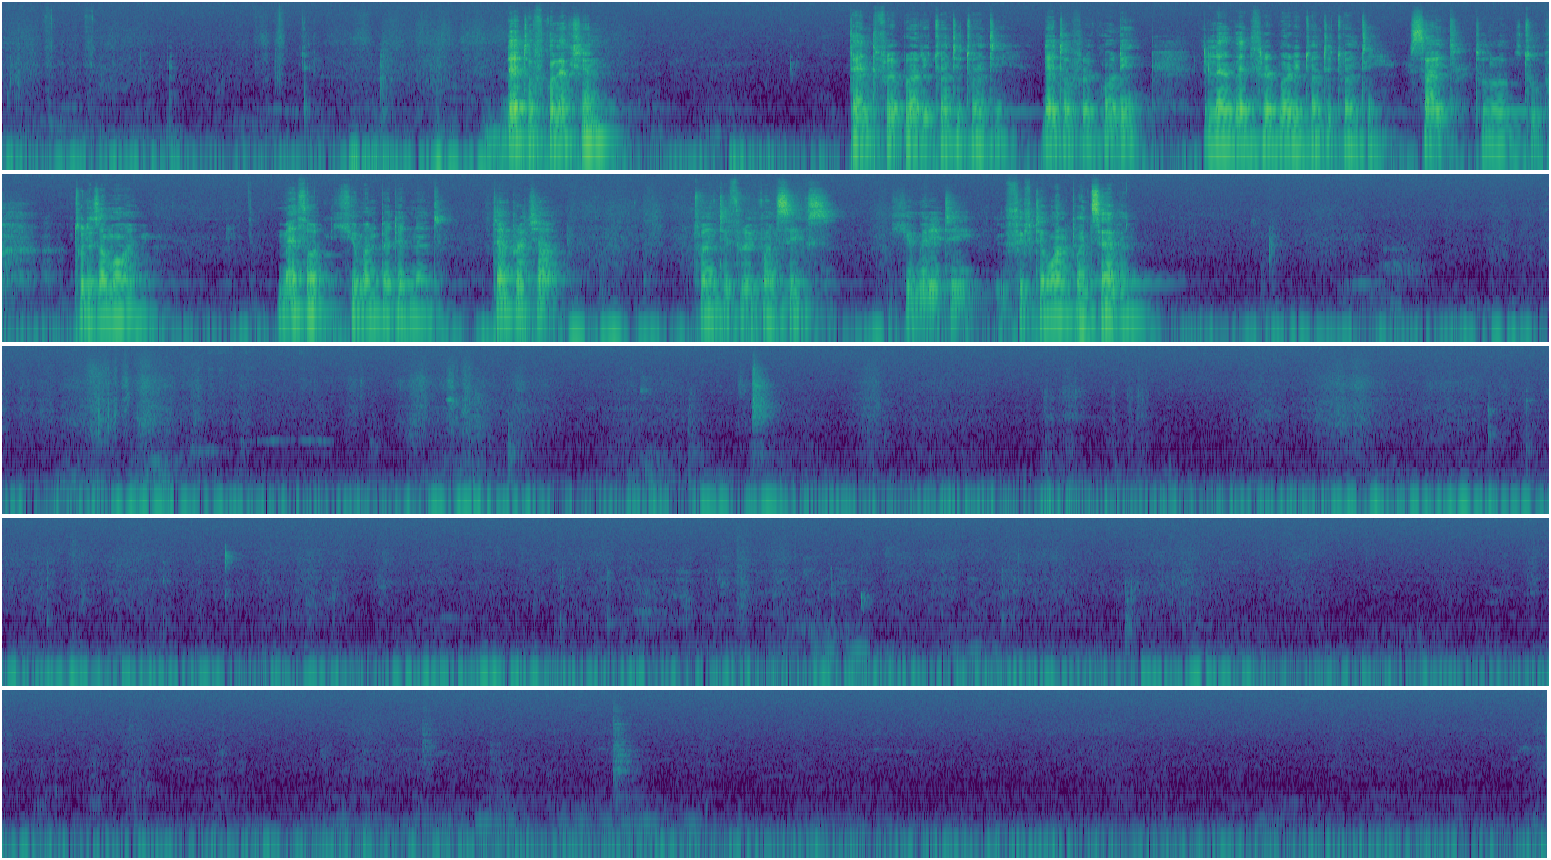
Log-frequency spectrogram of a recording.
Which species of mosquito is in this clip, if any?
no mosquito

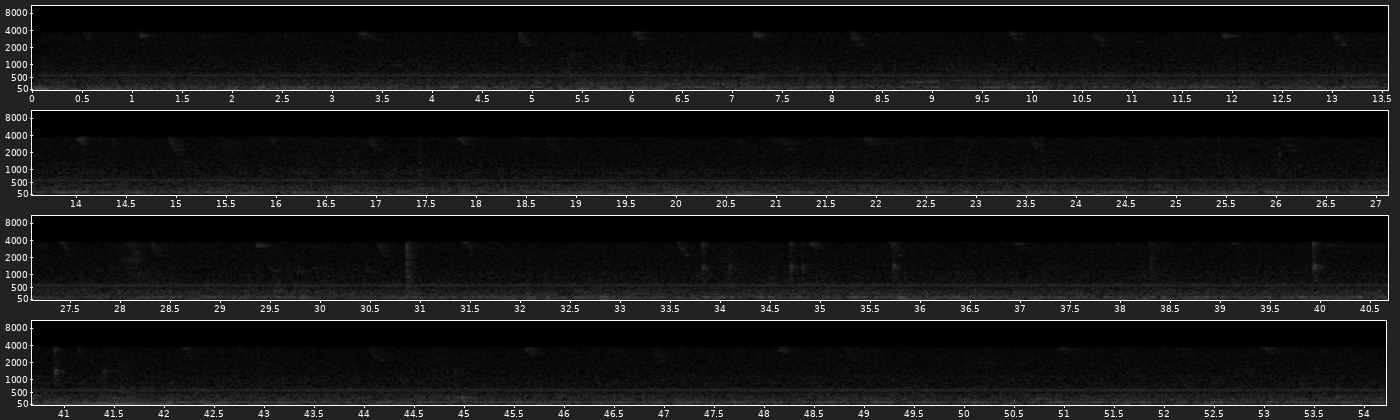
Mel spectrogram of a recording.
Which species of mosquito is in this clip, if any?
no mosquito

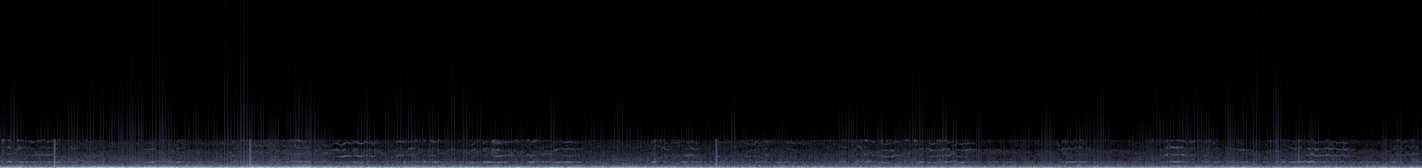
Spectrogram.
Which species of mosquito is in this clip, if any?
mosquito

